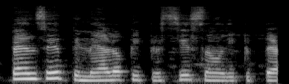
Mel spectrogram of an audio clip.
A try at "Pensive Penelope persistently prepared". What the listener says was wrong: A little bit more aspiration on the P. Just a little bit more. Sounding a little flat, so the risk sounds like she's pronouncing B's.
